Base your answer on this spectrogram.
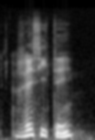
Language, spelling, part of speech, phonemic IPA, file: French, réciter, verb, /ʁe.si.te/, Fr-réciter.ogg
- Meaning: 1. to recite, to declaim 2. to review, revise (something previously written or learned)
